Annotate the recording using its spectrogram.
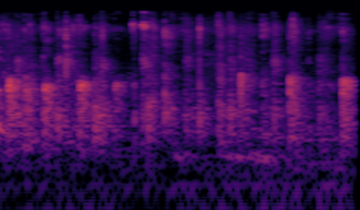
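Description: A few people clapping by hand, several claps a second and not in step.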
